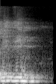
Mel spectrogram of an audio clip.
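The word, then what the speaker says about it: rhythm: অনুরূপ শব্দ হচ্ছে এটা রিদিম, এখানে এইচ সাইলেন্ট থাকছে, এবং রাইনোসেরাস এখানেও এইচ কে আমরা সাইলেন্ট পাচ্ছি।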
